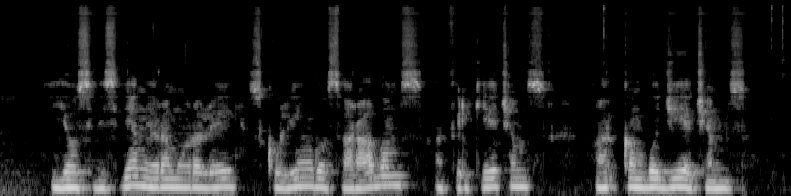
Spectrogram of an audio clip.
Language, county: Lithuanian, Klaipėda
